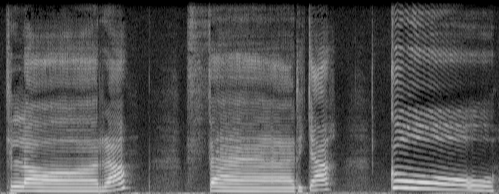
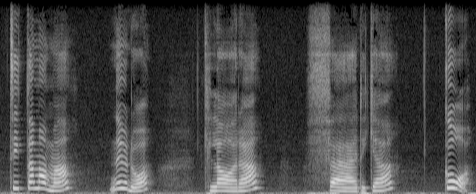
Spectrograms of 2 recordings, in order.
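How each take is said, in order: First: Drawn-out countdown. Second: Put-on a small boy psyching himself up; excited countdown. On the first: Little brother counts down slowly before his longest run. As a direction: build suspense before the run. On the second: Little brother starting his run. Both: A narrator's reading.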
